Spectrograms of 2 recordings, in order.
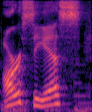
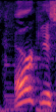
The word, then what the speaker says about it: Arceus: But Pokemon Battle Revolution called it Arceus, and one movie trailer called it Arceus. So all three are valid pronunciations. Arceus is just the one the anime chose, on account of this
